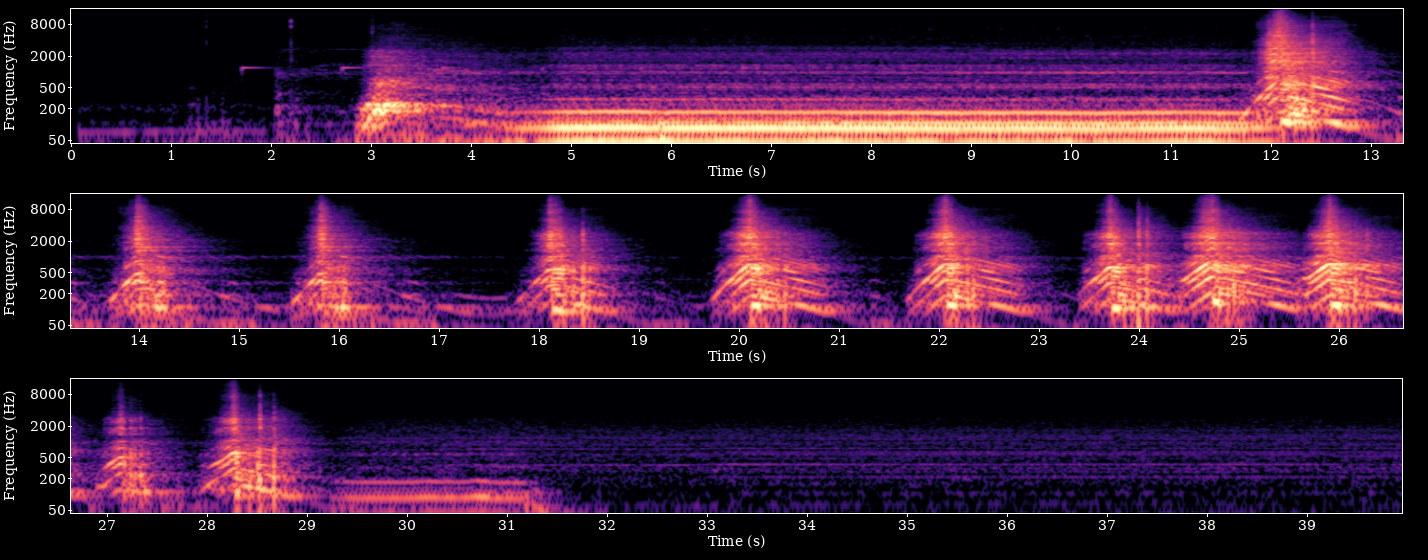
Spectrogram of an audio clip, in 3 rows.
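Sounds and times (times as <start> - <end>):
car engine revving: 2.4 - 31.7
car engine running loudly: 2.9 - 31.8.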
